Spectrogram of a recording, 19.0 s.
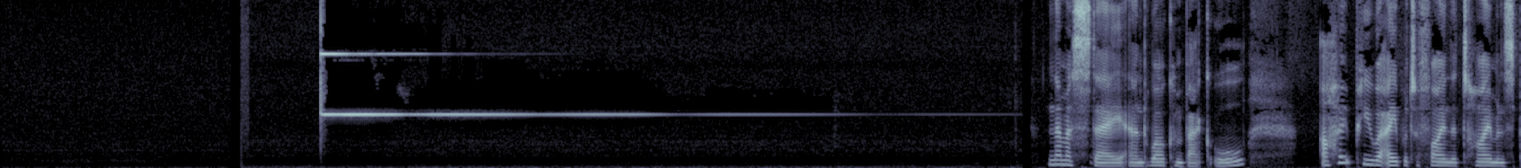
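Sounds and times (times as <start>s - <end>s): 
faint hiss: 0.0s - 19.0s
meditation bell ringing to close practice: 4.0s - 12.8s
speech: 13.1s - 15.9s, 16.5s - 19.0s.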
